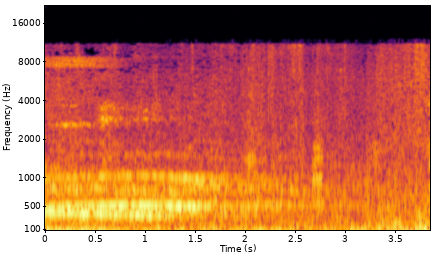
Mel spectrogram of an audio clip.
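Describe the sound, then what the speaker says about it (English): A big dog enemy in the video game Dark Souls III gives out whining, howling tones over a dense rumble of game noise, and the game sound runs steadily throughout. "that's a big dog"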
